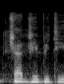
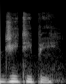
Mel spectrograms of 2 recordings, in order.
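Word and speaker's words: ChatGPT: Chat GPT hit in again. Or GTP. You said it right the first time.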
